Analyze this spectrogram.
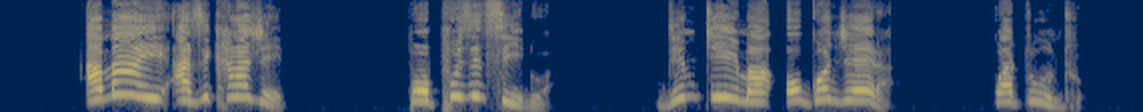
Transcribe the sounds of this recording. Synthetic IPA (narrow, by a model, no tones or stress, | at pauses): amajiʔazikʰalat͡ʃɛːta | pɔpʰuzit͡sʰiɗwa̰ | ndim̩timaɔɡɔnd͡ʒɛɾa̰ | kwatuːntʰu̥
